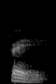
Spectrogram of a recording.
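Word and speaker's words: פ: a review pay now this one has two forms uh it has the same shape but without the little dot so this is pay with the dot the one without the dot is fae so we have pay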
